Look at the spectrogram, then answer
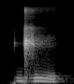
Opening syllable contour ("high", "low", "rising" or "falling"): low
